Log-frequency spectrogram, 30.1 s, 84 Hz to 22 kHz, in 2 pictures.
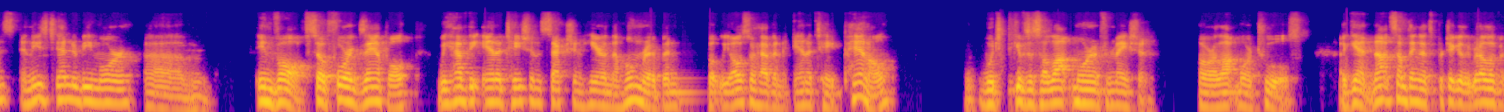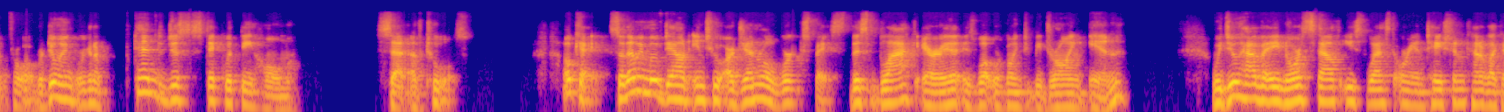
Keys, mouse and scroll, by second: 1.1 click, 3.8 click, 8.2 click, 17.0 click.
